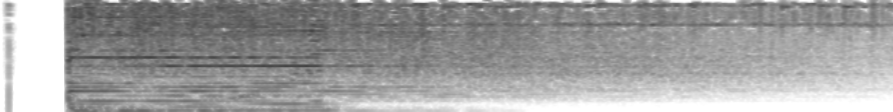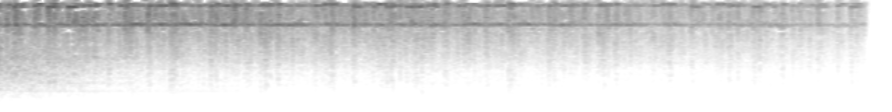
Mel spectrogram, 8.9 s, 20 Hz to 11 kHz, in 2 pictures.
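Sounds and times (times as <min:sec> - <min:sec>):
big win sound: 0:00.4 - 0:04.4.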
